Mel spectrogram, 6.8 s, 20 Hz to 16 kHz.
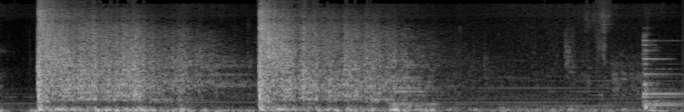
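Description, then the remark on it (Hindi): Two heavy Mughal cannon blasts at the Battle of Khanwa in 1527 boom a couple of seconds apart, each trailing off in a long rumbling echo, followed by a smaller, sharper shot near the end. “खानवा में सांगा व बाबर की सेनाओं के बीच तुमुल युद्ध हुआ मुगलों की तोपों से सहसरों हिंदू योद्धा मारे गए”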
